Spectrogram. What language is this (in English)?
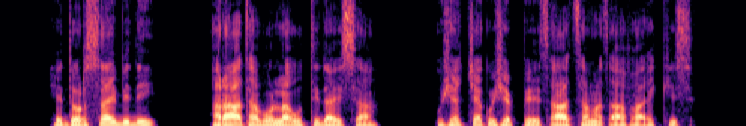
Gofa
